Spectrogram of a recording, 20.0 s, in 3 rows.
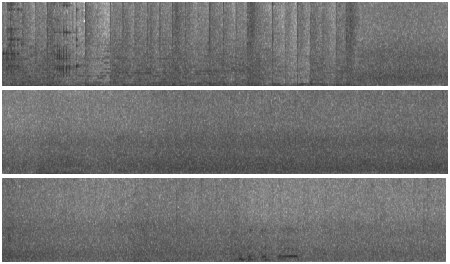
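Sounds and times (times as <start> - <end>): heavy rain pouring: 0.0 - 1.1, 5.0 - 20.0.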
